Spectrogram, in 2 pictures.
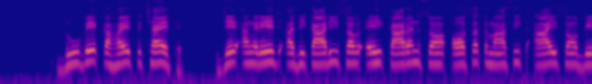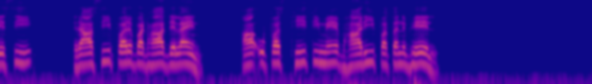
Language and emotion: Maithili, neutral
